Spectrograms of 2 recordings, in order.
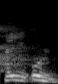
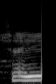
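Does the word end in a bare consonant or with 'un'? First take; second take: un; bare consonant. First: The word ends with a nasal 'un' syllable. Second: The word ends abruptly with no final vowel. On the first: The reader continues without stopping. "অক্ফ না করলে" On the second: The reader stops on this word. "আর অক্ফ করলে শাই।"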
